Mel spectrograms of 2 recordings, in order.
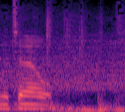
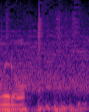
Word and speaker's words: Littell: There's Rylan Littell, or Rylan Little. Poorly it's pronounced Little, but I think Littell is a little bit funny.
